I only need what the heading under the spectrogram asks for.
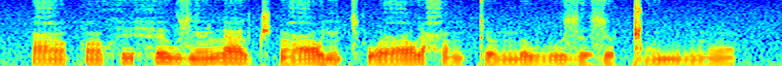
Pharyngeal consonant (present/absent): present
